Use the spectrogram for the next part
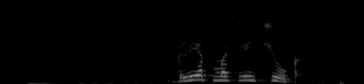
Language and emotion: Russian, neutral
